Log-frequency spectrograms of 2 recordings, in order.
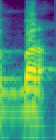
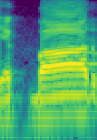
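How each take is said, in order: First: The vowel after the b is kept short. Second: The vowel after the b is drawn out long. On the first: The speaker calls it right. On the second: The speaker calls it wrong.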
